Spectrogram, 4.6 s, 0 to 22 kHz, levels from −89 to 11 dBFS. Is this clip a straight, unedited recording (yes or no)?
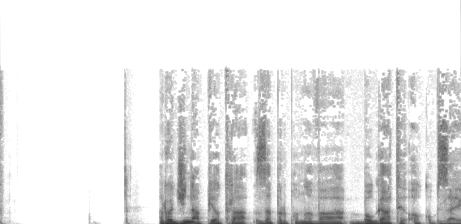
yes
